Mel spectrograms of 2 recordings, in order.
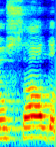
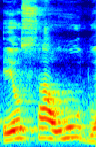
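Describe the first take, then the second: First: The u is weak, gliding into the a. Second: The u is stressed as its own syllable. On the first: The speaker calls it wrong. "Isso é errado" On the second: The speaker calls it right. "é forte"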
